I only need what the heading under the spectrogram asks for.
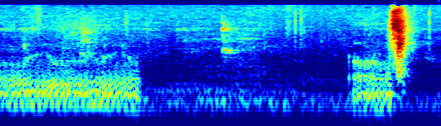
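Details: Puppy that gets mad easily growling while being teased indoors; a steady low rumbling growl for about a second, a pause with soft rustling, then the growl resumes briefly, ending with a sharp high noise.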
